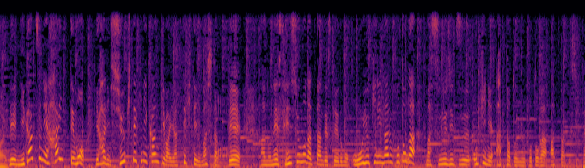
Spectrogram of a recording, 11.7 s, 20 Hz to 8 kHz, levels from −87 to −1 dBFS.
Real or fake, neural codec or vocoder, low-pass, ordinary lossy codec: real; none; 7.2 kHz; none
